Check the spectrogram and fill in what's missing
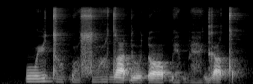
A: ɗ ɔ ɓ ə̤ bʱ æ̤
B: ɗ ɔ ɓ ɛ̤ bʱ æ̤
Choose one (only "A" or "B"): B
